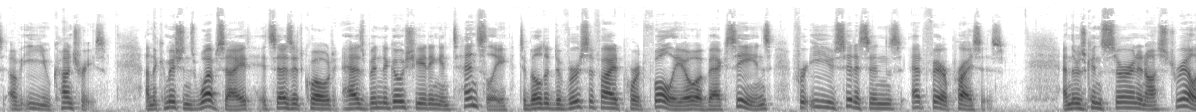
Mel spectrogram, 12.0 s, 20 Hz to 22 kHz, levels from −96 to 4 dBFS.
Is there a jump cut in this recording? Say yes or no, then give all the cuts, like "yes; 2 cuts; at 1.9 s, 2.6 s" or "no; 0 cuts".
yes; 2 cuts; at 5.1 s, 10.9 s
